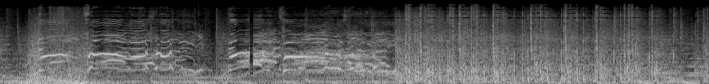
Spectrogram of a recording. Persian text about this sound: شلیک تیر هوایی در تجمع زنان در کابل. در آستانه یک سالگی حکومت دوم طالبان، نیروهای این گروه زنان معترض را با خشونت متفرق کردند.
